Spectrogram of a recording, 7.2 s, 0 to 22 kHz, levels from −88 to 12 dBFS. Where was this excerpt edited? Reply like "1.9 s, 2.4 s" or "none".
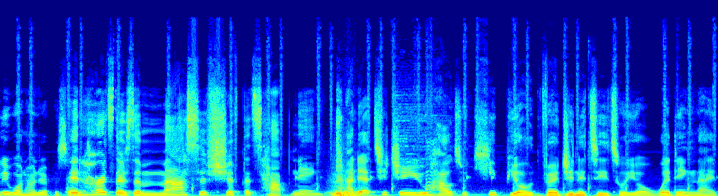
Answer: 3.3 s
